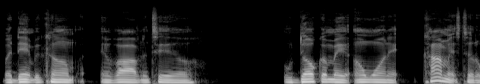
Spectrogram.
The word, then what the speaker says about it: Udoka: Nigerian Udoka, probably. – Ime Udoka. – Spell it. – I've been calling him Ume all week. – IMEUDOK. – Yeah, it is Udoka, but yeah.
